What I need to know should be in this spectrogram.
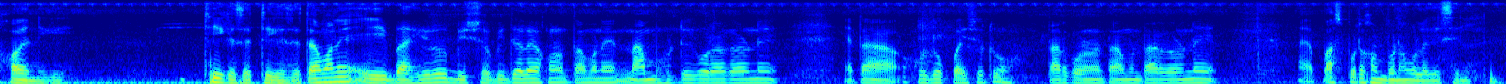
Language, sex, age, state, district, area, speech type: Assamese, male, 30-45, Assam, Goalpara, urban, spontaneous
